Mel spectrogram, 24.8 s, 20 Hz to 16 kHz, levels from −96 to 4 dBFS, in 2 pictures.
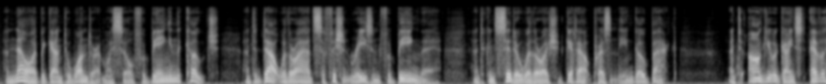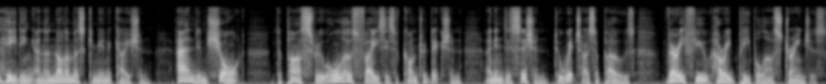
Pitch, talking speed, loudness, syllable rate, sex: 110 Hz, 165 wpm, -20 LUFS, 5.0 syllables/s, male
